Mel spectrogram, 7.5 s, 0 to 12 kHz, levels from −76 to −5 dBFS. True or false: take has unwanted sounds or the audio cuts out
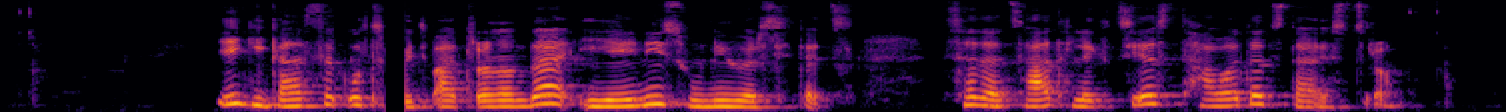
true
